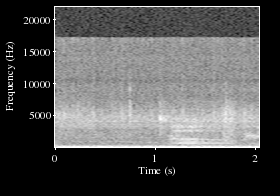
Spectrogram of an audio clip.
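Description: A steady low rumble, with a brief faint voice a little past halfway.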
